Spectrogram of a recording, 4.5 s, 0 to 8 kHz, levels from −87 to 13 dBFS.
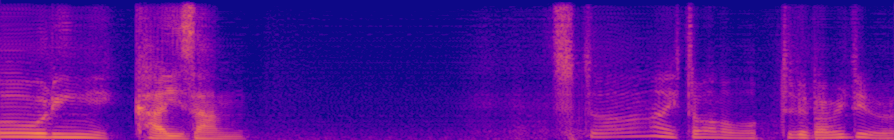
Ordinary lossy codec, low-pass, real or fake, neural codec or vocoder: none; none; fake; codec, 16 kHz, about 1 kbps, DyCAST, with the encoder's durations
